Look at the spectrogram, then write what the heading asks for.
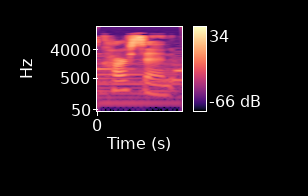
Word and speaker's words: Karsyn: But when you see it on paper as Karsyn, it just looks all girly girl. The irony is, of course, that the two names are pronounced exactly the same way.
